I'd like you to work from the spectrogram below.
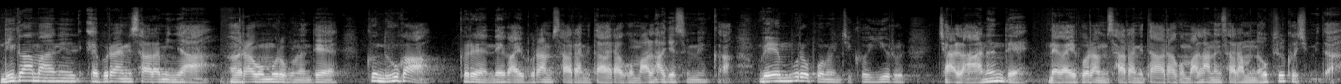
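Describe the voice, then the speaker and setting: Over noticeable background noise, a man speaks with a fairly low pitch and ordinary pitch variation. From South Korea, Gyeongsang region. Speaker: pastor. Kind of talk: sermon.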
